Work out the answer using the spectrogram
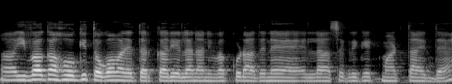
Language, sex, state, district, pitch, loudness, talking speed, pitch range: Kannada, female, Karnataka, Mysore, 170 Hz, -17 LUFS, 185 wpm, 165-190 Hz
